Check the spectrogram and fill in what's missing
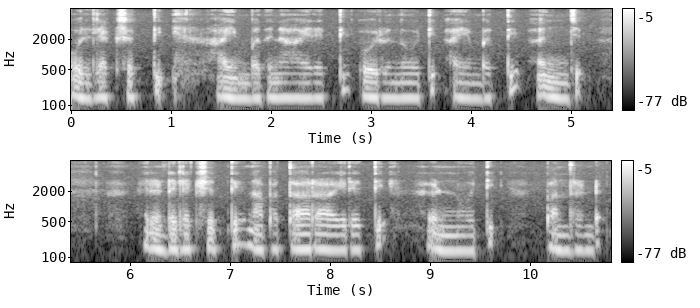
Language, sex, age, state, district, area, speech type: Malayalam, female, 30-45, Kerala, Kannur, rural, spontaneous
